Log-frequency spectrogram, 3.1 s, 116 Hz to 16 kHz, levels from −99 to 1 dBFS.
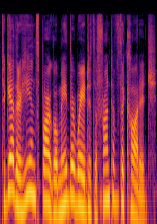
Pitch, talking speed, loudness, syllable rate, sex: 175 Hz, 250 wpm, -17 LUFS, 5.8 syllables/s, male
